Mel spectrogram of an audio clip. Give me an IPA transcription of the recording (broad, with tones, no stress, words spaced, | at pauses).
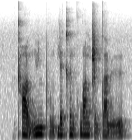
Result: kʰɑ˥˩ʊ̯ n̪y˥n pʰʊ˧˥ŋpjɛ˥˧ kʰə˥˩nkʰwɑ˥ŋʈ͡ʂə˨˩n t̪ä˥˩ɻɻ̩˧˥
